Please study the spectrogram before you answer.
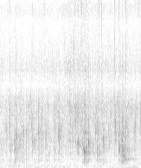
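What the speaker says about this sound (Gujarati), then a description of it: "તો હવે લીમડો લીધો તો એ એડ કરી દેવાનું છે તમારે." Curry leaves crackle and sizzle loudly in hot oil with cumin seeds for a sabudana khichdi, a dense, steady frying hiss with sharp pops bursting through, close and with no voices.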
